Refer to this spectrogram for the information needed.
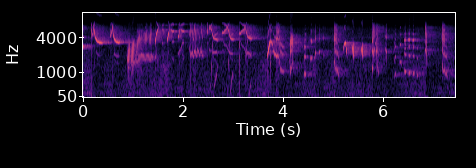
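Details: Chestnut-capped thrush (Zoothera interpres), a national champion songbird from Southeast Asia, singing a fast, varied medley of whistled notes, sharp chirps, rising and falling slurs and short rattling trills in dense bursts with barely any pause.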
